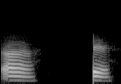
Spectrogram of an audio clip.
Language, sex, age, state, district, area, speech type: Bodo, female, 30-45, Assam, Udalguri, urban, conversation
